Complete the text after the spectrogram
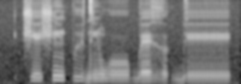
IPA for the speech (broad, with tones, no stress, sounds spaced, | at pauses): t͡ʃ e˧ ʃ ĩ˦ p ɨ˦˨ d ĩ˧ w oː˧ b ɛ˧ ɣ ə˨ ɡ͡b eː˧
